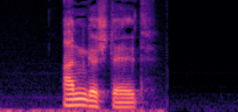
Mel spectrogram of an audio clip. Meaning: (verb) past participle of anstellen; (adjective) employed, hired
- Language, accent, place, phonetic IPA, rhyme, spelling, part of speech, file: German, Germany, Berlin, [ˈanɡəˌʃtɛlt], -anɡəʃtɛlt, angestellt, adjective / verb, De-angestellt.ogg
